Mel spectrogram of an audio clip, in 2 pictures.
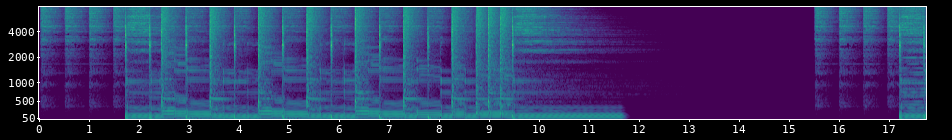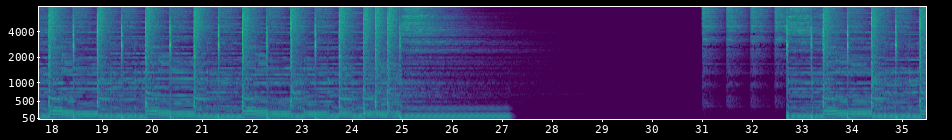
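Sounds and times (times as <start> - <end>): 
backing track: 1.7 - 11.2, 17.2 - 27.2, 32.7 - 35.4.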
